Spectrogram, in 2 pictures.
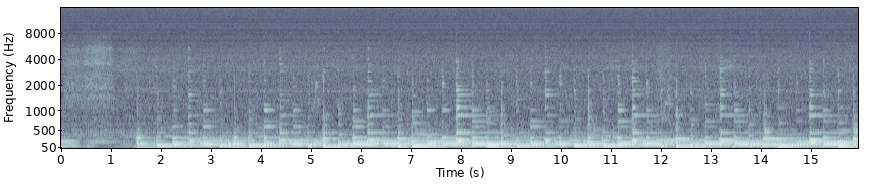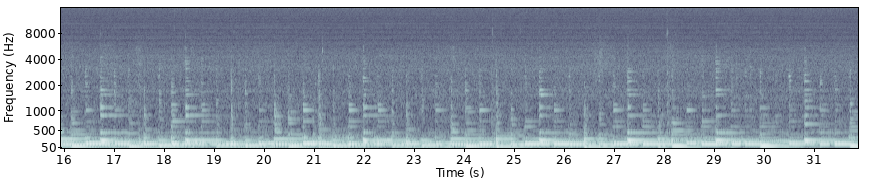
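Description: Solo carbon-fibre cello: after a brief lull about a second in, a steady rhythmic pizzicato pattern of low plucked notes.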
